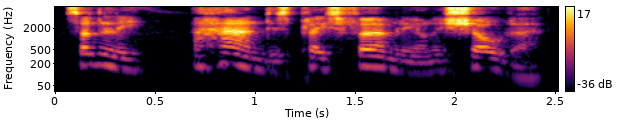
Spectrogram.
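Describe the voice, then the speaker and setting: A man's voice: medium pitch, big pitch swings, a little fast, sharp tone, breathy edge. A man narrating scripted scenes as stage directions for an audio drama.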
